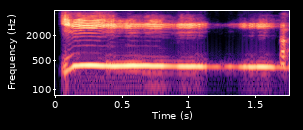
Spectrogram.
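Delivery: very high thin squeak; a long high squeal like a sliding shoe; imitated squeak. Fighter imitating himself squeaking along the canvas, very high squeal.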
